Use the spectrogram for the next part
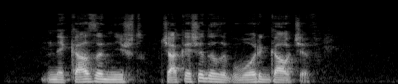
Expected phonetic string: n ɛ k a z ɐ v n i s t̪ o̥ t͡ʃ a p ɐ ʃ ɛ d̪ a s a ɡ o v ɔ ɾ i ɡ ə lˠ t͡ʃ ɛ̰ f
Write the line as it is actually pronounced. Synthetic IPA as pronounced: n ɛ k a z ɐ n i ʃ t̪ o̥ t͡ʃ a k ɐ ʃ ɛ d̪ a z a ɡ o v ɔ ɾ i ɡ a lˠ t͡ʃ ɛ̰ f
